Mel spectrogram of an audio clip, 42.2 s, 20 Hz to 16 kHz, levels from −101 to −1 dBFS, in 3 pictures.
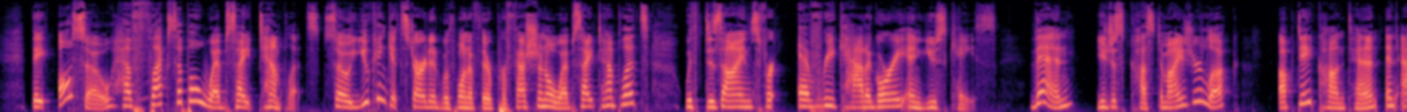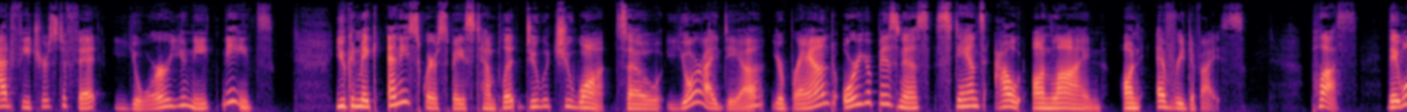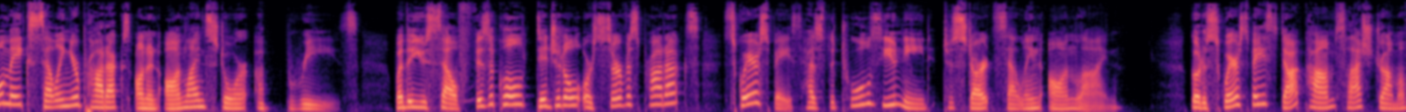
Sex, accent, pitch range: female, American, 155-230 Hz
